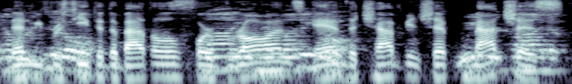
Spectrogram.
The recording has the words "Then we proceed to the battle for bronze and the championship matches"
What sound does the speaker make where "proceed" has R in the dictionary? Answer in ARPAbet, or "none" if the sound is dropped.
R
